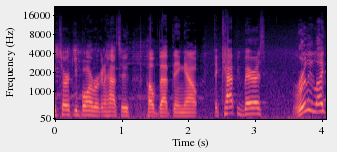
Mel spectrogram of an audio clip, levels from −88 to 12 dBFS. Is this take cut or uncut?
cut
